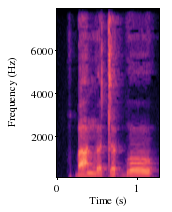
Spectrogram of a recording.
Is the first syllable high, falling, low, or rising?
low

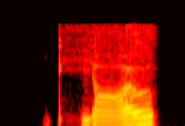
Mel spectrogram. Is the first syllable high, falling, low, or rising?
rising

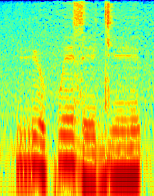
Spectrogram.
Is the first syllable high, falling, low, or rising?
falling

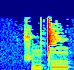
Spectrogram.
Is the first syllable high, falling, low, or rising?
high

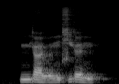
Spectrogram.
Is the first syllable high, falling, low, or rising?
falling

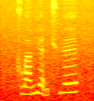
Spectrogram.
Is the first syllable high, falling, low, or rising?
rising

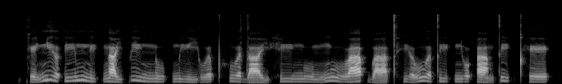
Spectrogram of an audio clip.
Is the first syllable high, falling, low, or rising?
low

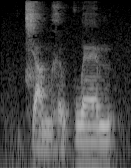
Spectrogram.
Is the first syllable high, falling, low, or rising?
low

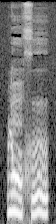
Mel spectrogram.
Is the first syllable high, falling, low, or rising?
falling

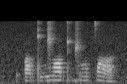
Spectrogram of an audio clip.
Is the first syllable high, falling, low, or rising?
low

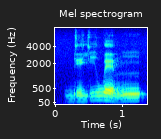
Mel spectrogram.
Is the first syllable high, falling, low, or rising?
low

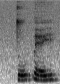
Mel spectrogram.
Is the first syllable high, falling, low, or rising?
rising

